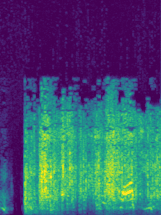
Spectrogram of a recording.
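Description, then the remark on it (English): A locked and bolted door is kicked down: after a short knock and a brief pause, a heavy crash of splintering, cracking wood rolls into about two seconds of loud, rough clattering and debris. “Whoever it was locked and bolted this door, I'll have to kick it down.”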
